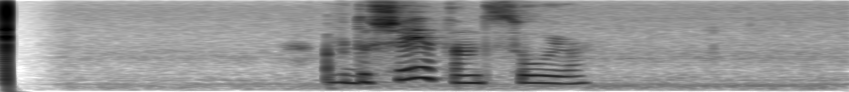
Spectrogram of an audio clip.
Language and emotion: Russian, neutral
